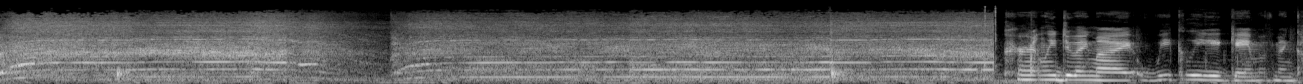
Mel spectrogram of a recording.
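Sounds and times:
handheld vacuum motor whine: 0:00.0 - 0:10.0.

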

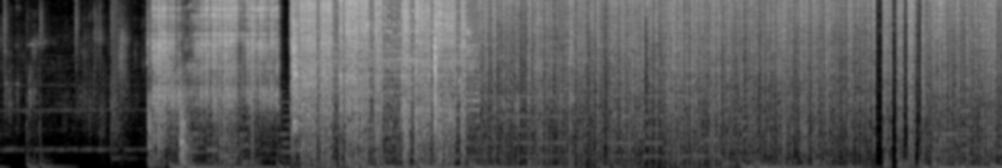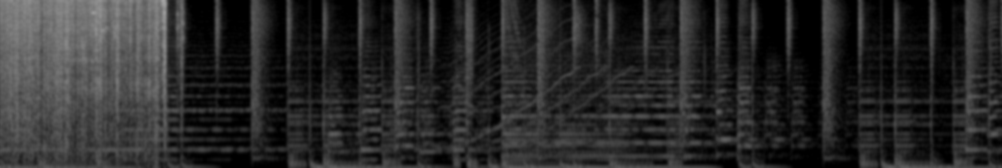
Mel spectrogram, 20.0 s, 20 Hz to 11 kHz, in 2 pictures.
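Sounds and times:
welding arc crackling: 0:01.5 - 0:11.8.

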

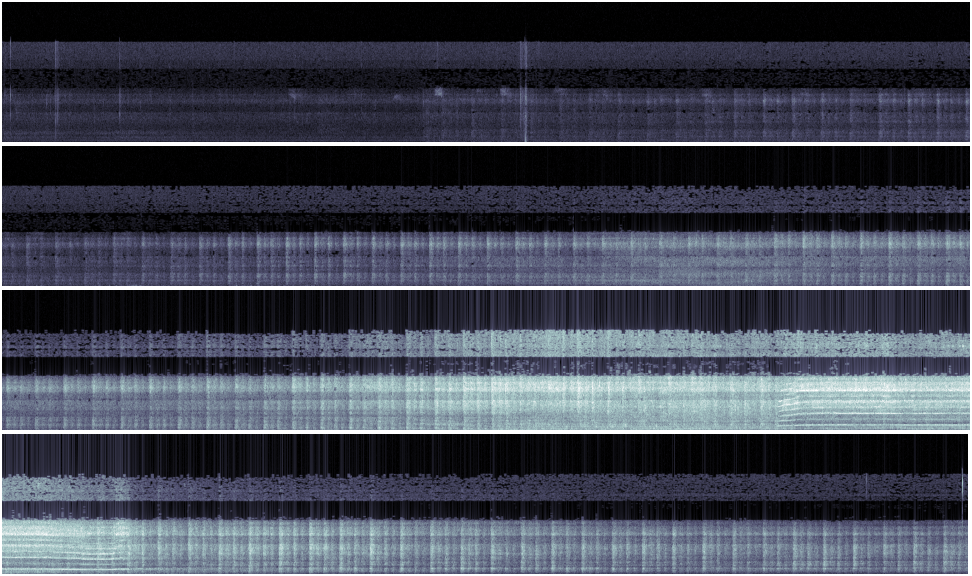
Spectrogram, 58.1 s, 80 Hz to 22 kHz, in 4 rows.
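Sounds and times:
steam train running past: 0:00.0 - 0:58.0
steam whistle blast: 0:40.5 - 0:46.4.

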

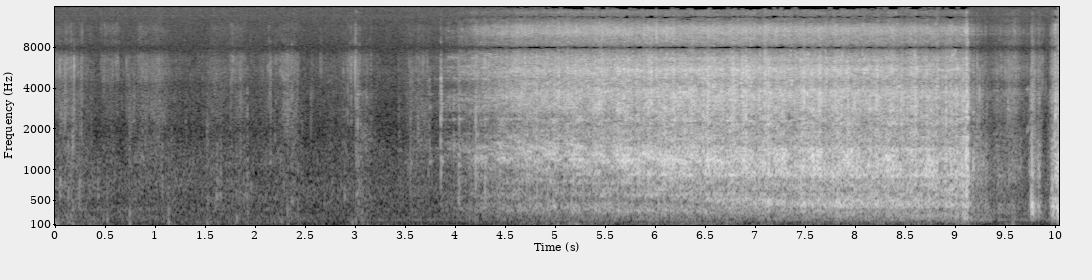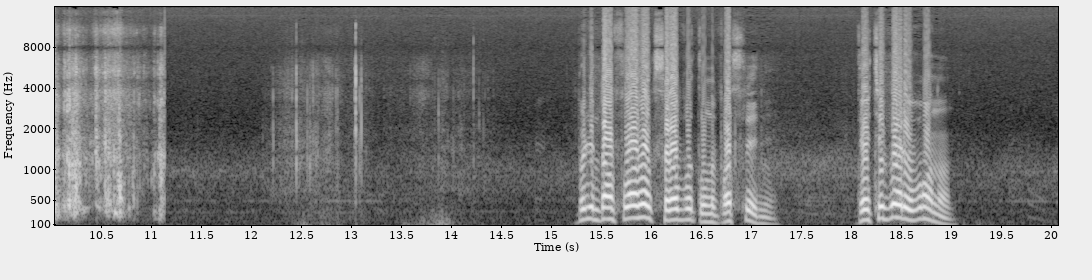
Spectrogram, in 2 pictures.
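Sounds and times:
ice auger scraping through ice: 0:03.7 - 0:11.2.

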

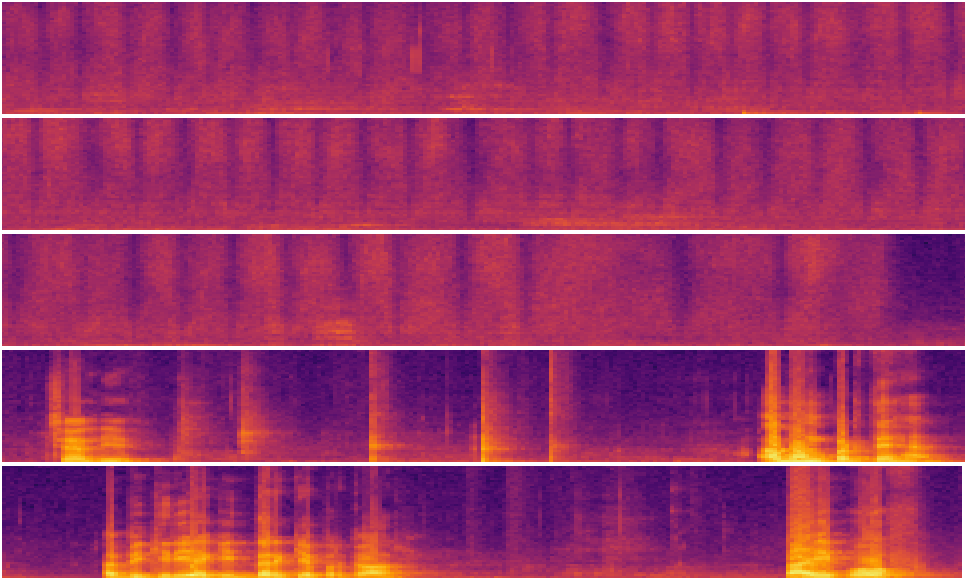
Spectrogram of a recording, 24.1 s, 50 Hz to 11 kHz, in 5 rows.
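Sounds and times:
cloth wiping chalkboard: 0:00.0 - 0:14.2.

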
